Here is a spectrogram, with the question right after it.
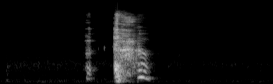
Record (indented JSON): {
  "cough_length": "2.7 s",
  "cough_amplitude": 30790,
  "cough_signal_mean_std_ratio": 0.27,
  "survey_phase": "beta (2021-08-13 to 2022-03-07)",
  "age": "18-44",
  "gender": "Female",
  "wearing_mask": "No",
  "symptom_none": true,
  "symptom_onset": "5 days",
  "smoker_status": "Never smoked",
  "respiratory_condition_asthma": false,
  "respiratory_condition_other": false,
  "recruitment_source": "REACT",
  "submission_delay": "2 days",
  "covid_test_result": "Negative",
  "covid_test_method": "RT-qPCR",
  "influenza_a_test_result": "Negative",
  "influenza_b_test_result": "Negative"
}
